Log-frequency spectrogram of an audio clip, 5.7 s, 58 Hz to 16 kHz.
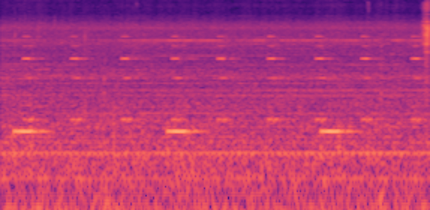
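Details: Soft, repeating cardiac monitor beeps at an irregular pace of about 30 a minute over room noise. A Philips anesthesia monitor with a BP cuff and pulse oximeter is compared with a Smartix Hybrid smartwatch; readings include BP 123/72 and SpO2 97.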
